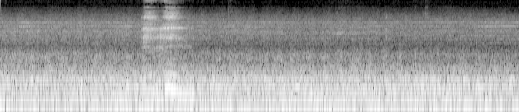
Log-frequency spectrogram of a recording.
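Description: Long freight train's cars rolling past on the rails, a steady low rumble heard from inside a car. About two seconds in, a brief higher-pitched sound with a short falling tone.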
